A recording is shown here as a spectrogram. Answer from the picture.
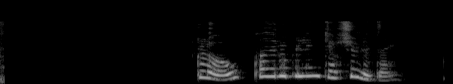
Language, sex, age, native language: Icelandic, female, 12, Icelandic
